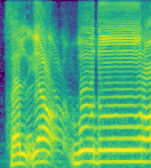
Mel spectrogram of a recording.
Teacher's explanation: عین کے اوپر جزم ہے, تھوڑا سا جھٹکا دیں گے. حلق کے درمیان سے عین نکالیں گے اور با پیش بو جلدی سے پڑھنا ہے.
